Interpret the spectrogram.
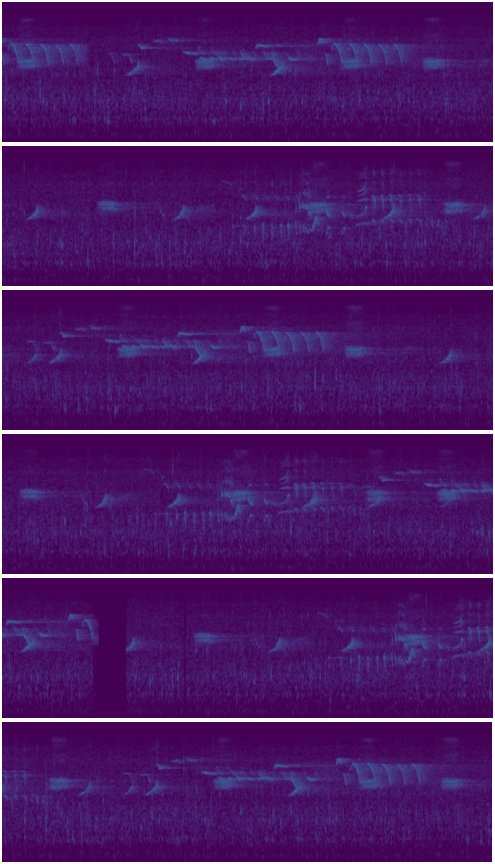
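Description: Birds chirping and trilling over a soft background hiss, with the same high phrases recurring every few seconds. The sound cuts out for a split second about two-thirds of the way in.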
